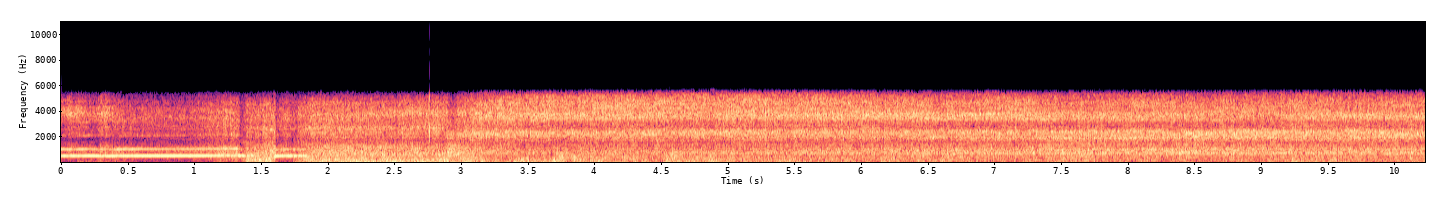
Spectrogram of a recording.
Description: Steam train whistle blowing, hissing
